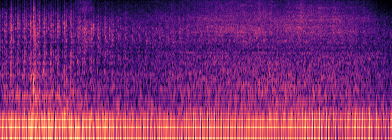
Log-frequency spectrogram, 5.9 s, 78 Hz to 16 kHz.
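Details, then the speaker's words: 1976 Chevrolet K20 3/4-ton 4x4 truck, 350 V8 cold start after sitting, on new battery; very loud, raspy, uneven idle with open bark because the back of one muffler is blown out. "to mention to you guys just uh the back of one of the mufflers is blown out. I did see that. It's extremely loud."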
